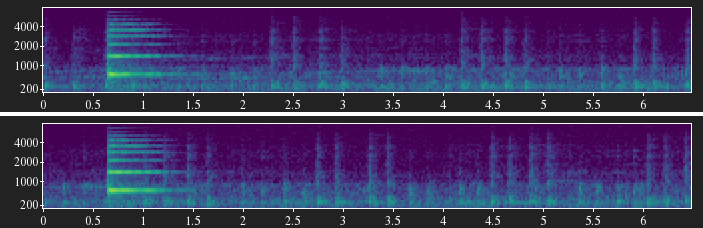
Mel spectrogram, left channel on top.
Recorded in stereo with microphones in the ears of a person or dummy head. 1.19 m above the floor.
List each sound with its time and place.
0.7 s a piano: centre (ahead or behind), 0.5 m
